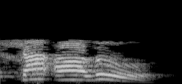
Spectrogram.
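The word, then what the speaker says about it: sha'alu (שאלו): The word for prayer is sha'alu.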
